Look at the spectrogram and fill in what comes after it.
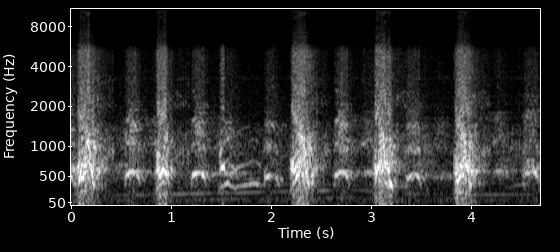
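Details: A bandog Cane Corso, seven years old, tested in protection work against a new helper with a hidden sleeve, gives heavy repeated barks about every second, while a man's voice talks between them.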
